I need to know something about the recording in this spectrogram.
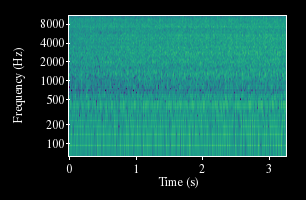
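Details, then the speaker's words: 2004 Toyota Tacoma 4-cylinder, 141,000 miles, idle after swapping injectors: uneven chuff about three beats a second with a skip. The misfire moved with the heat-soaked injector from cylinder 1. "Yep, that's right. When that injector gets heat soaked, it stops working."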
